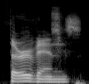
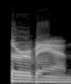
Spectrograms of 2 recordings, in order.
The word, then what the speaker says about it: Thurvan: you said that was Thurvin's Silversmith, so I typed in Thurvin's Silversmith. But no, it was Thurvin. pronounced Thurvan, not Thurvin. Thurvin. But spelt with V-A-N instead of V-I-N.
